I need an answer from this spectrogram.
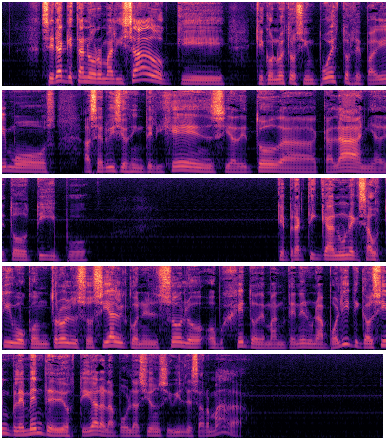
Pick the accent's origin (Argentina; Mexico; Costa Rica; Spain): Argentina; y no solamente por lo que nos sucede a nosotros como argentinos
